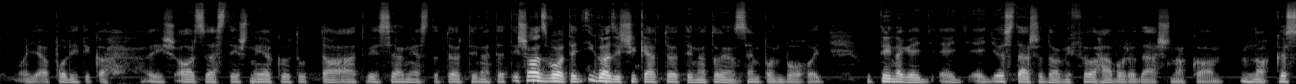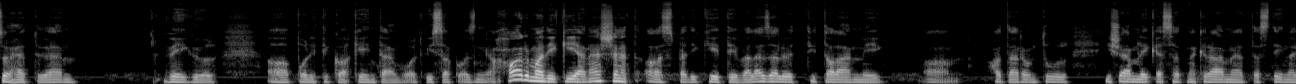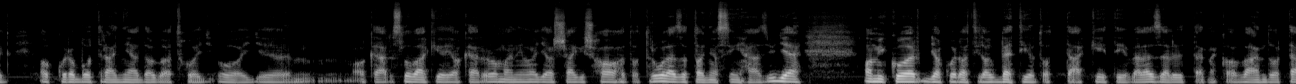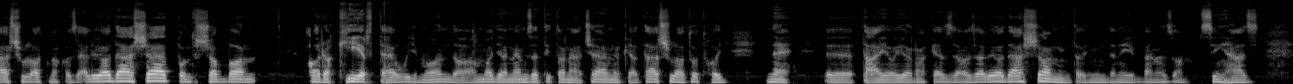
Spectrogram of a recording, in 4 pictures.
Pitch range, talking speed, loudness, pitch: 110-120 Hz, 125 wpm, -25 LUFS, 115 Hz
